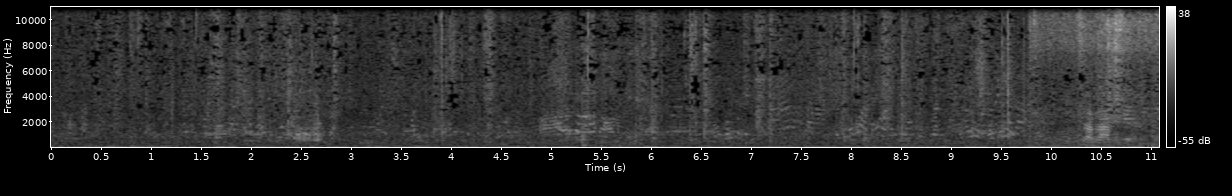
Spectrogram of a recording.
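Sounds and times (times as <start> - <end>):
restaurant din: 0.0 - 11.0.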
